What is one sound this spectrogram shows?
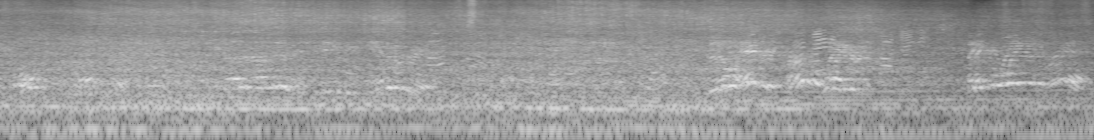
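Small racing car engines buzz and whine around a dirt track.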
